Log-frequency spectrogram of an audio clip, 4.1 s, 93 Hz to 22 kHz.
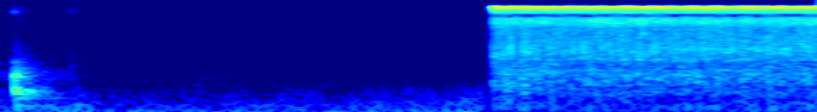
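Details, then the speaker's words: Ultrasonic parts cleaner with its heater on, set for a 20-minute cycle, cleaning 1955 Lawn Boy 8F20 engine parts: it switches on to a loud, steady hiss with a thin high whine; normal operation. "All right, you can hear it pretty loud. Makes kind of a pretty obnoxious noise."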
